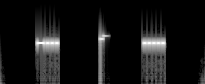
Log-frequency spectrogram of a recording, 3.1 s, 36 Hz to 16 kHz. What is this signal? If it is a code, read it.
Morse code, heard as a keyed tone, about 36 wpm, 700 Hz. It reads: B 5
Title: Single Letter-Number - Rapid-Fire 35wpm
